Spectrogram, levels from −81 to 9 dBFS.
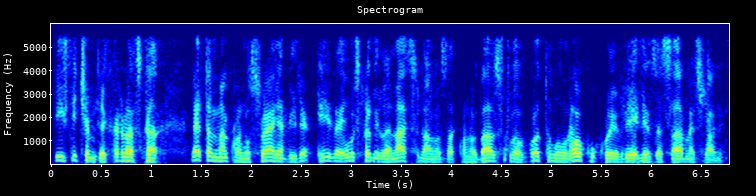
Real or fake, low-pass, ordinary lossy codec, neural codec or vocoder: fake; 5.4 kHz; none; codec, 24 kHz, 1.5 kbps, HILCodec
